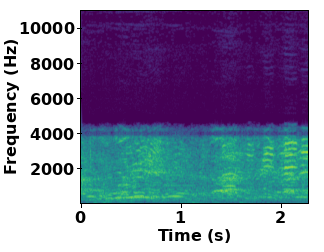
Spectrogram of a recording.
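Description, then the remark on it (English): A dense outdoor crowd of many voices shouting and chanting together in downtown Tunis, Tunisia, loud and continuous, with overlapping chants rising and falling, as people mark the anniversary of the 2011 ouster of President Zine El Abidine Ben Ali, dancing to revolution songs and celebrating freedom. “In downtown Tunis, crowds gather to mark the anniversary of the ouster of President Zine El Abidine Ben Ali.”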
